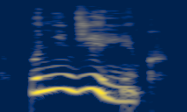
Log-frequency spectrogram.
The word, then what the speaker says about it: понедельник: Hey guys, today you learn how to pronounce the word понедельник, or Monday. Not all the letters in this word are pronounced the way we say them in the alphabet. The O here sounds like a schwa.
